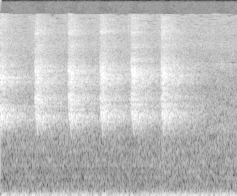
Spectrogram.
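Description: Faint scratching strokes of a stylus writing on a tablet, about six short strokes at roughly three a second, over a low steady hum.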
